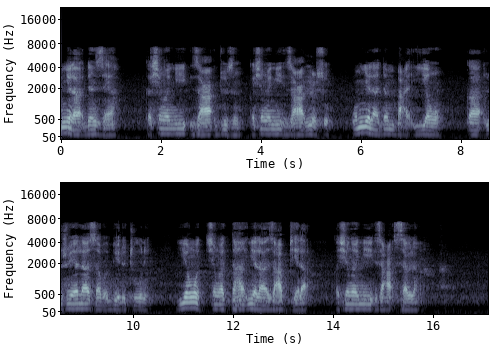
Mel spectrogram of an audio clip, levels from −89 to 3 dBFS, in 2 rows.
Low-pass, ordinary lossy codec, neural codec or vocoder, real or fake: 7.2 kHz; AAC, 32 kbps; none; real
